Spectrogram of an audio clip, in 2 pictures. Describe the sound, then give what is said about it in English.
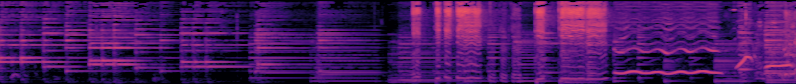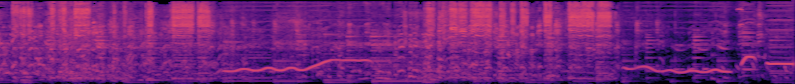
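A buzzing kazoo and a sliding swanee whistle play a bouncy tune together, the whistle swooping up and down in pitch over steady accompaniment, loud and continuous throughout. “on the kazoo and Rachel Paris on the Swanee Whistle”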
